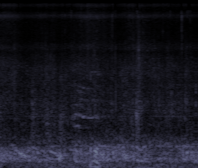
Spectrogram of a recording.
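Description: A large, mature pigeon of a prized breed coos softly in low repeated murmurs, close but quiet, with faint background noise and a little indistinct talk.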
